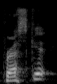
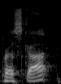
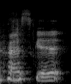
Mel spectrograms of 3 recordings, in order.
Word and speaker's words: Prescott: Uh it's funny you say so it's it's pronounced Prescuit, not Prescott. Yeah, Prescuit.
